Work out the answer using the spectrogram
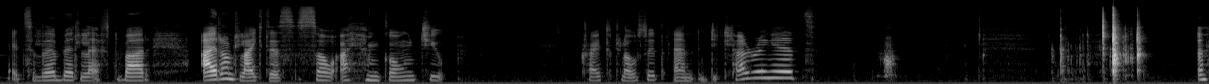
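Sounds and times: plastic packaging clicks and knocks: 10.5 - 11.5.

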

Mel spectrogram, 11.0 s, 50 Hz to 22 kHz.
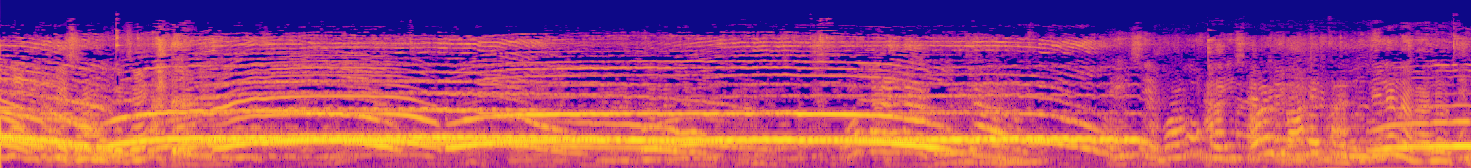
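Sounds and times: women ululating: 0.0 - 8.7, 10.3 - 11.0
people chattering: 0.0 - 11.0.

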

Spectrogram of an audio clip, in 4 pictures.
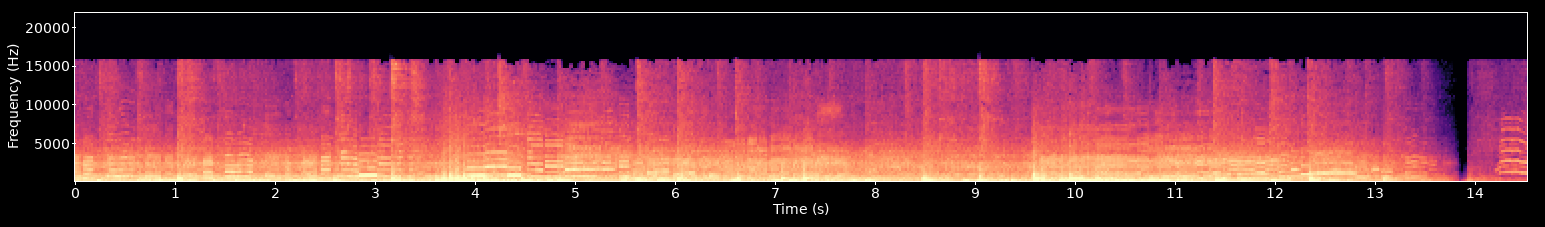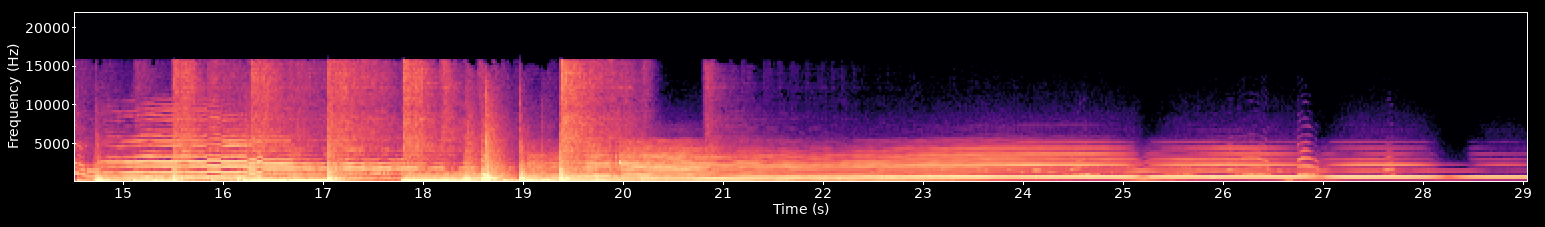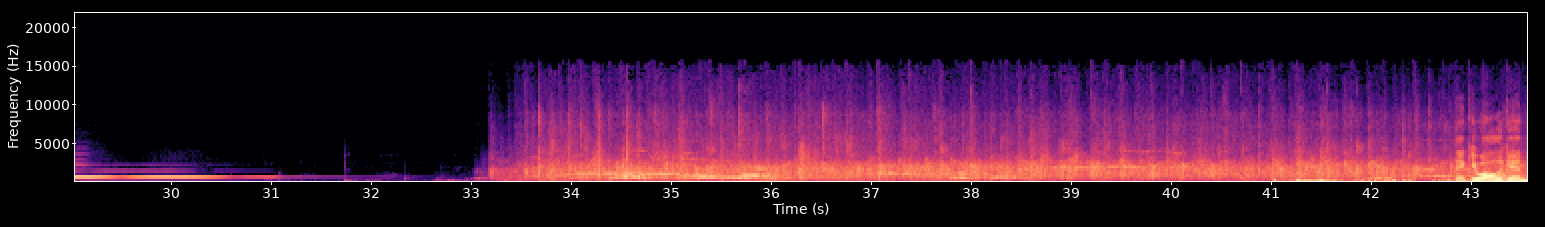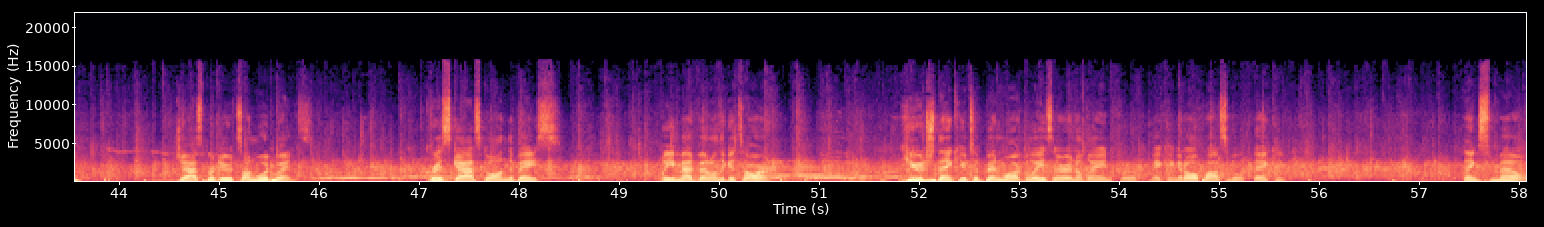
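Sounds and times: audience applauding: 0.0 - 20.3, 33.0 - 58.0
small jazz band playing: 0.0 - 29.0.

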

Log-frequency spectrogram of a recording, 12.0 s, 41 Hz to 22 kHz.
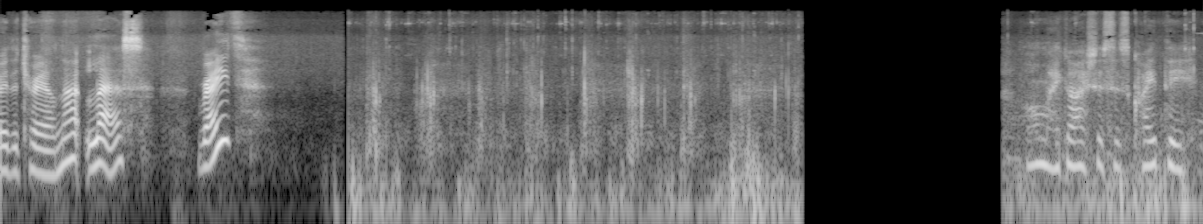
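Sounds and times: footsteps walking: 3.5 - 8.0.

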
